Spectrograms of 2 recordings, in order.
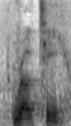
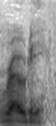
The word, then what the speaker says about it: roti: road is so quick roti roti not roadie i mean they have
